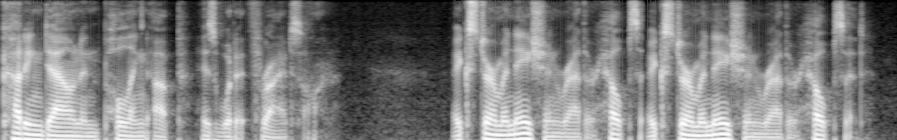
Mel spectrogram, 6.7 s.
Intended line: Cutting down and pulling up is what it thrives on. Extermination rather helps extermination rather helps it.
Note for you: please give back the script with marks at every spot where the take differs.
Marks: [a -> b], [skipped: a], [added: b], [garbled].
Cutting down and pulling up is what it thrives on. Extermination rather helps extermination rather helps it.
